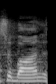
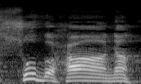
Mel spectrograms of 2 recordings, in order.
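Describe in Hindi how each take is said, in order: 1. शब्द का अंत न ध्वनि पर होता है। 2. शब्द का अंत अ स्वर से होता है। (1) "ये सिरे से गलत है" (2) "सही लफ्ज़ क्या है? सुब्हाना"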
